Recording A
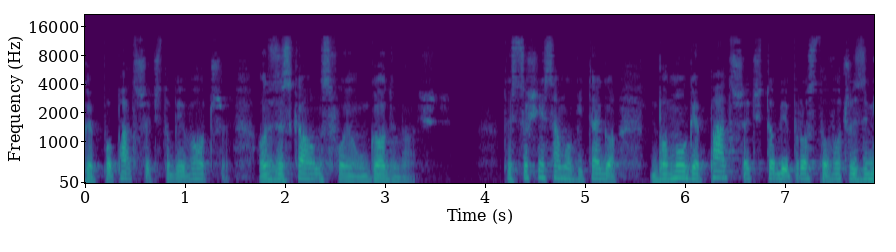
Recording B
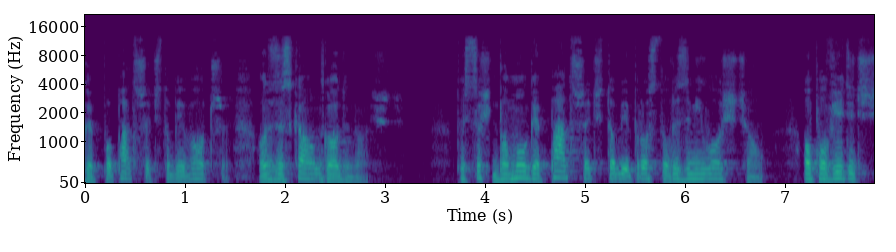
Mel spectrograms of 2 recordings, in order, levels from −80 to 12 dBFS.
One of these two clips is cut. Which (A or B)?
B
